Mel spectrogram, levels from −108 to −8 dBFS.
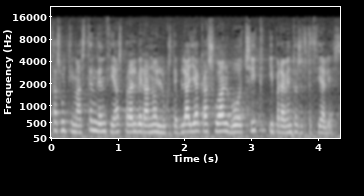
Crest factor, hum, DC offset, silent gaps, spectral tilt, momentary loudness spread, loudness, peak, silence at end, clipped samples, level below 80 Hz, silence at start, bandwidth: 20 dB; none; under 0.1%; none; -2 dB/octave; 6 LU; -24 LUFS; -6 dBFS; 0 s; under 0.1%; -50 dBFS; 0 s; 16 kHz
